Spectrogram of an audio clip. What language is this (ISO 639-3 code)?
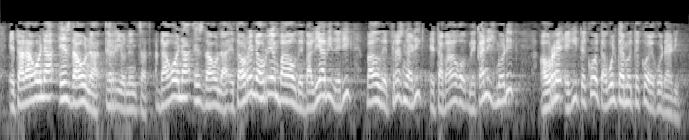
eus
